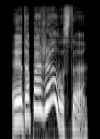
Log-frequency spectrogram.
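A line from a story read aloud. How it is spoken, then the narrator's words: Chuckling. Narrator (Russian): хохотнула черноглазая драконица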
